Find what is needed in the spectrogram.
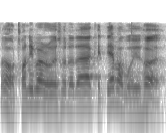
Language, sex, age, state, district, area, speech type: Assamese, male, 60+, Assam, Charaideo, rural, spontaneous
